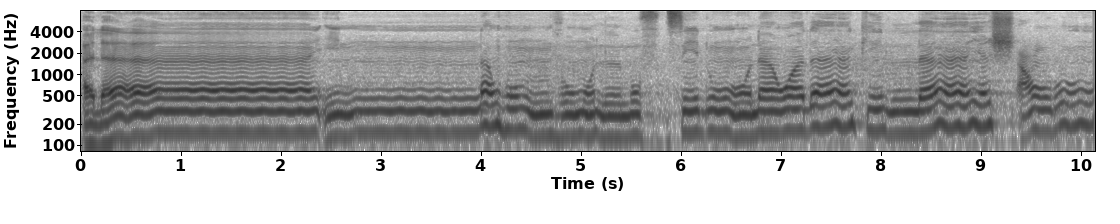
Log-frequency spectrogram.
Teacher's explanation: Ala panjang di sini ada empat harakat ya. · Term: mad bertemu hamzah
